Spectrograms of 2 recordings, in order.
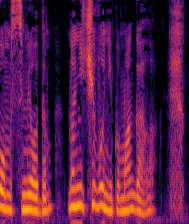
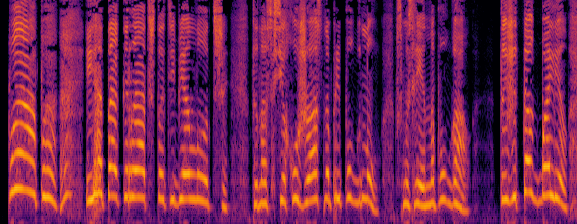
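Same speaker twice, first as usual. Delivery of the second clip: excited little dragon; 5 semitones higher than usual. Acted.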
